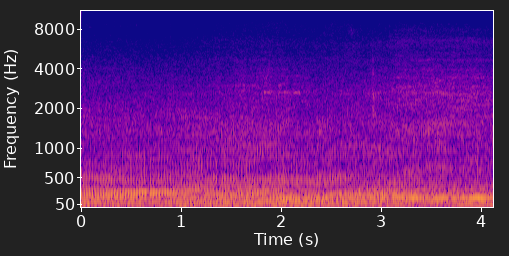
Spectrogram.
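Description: Street traffic of motorcycles and scooters running past, a loud steady low rumble with engine hum. The hum drops in pitch about two seconds in.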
